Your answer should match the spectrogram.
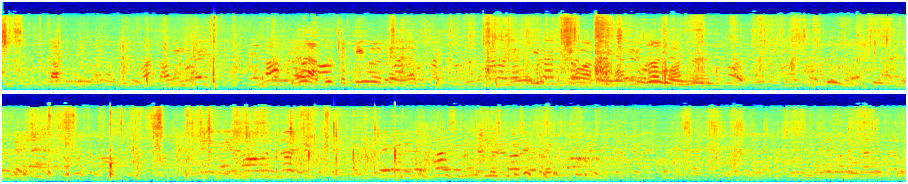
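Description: Indistinct, overlapping men's voices talking and calling, with a few short clicks in the middle.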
